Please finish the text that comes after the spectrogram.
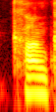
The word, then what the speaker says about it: Cunk: watch Kunk on Earth.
